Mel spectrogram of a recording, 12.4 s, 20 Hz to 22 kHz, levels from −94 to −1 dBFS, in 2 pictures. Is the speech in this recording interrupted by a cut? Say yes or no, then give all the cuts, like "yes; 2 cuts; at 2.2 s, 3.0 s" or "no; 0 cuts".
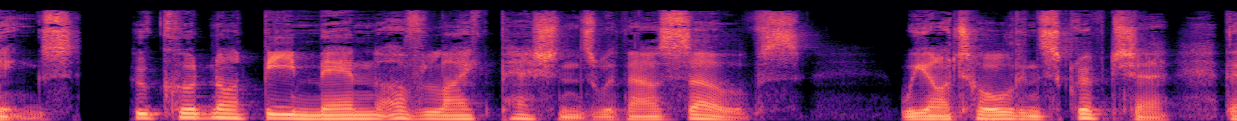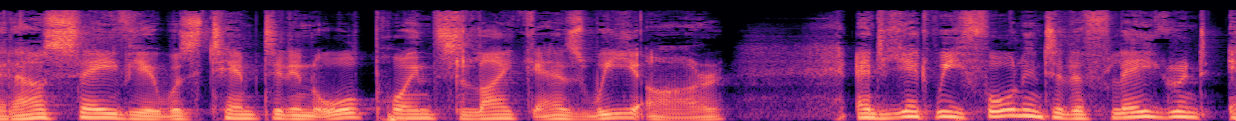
no; 0 cuts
